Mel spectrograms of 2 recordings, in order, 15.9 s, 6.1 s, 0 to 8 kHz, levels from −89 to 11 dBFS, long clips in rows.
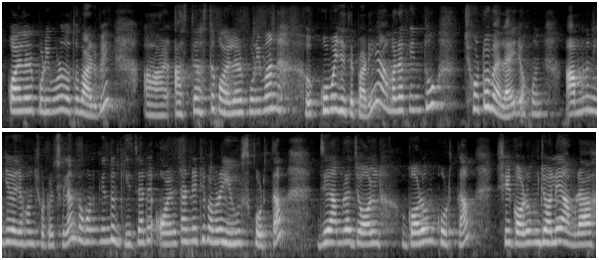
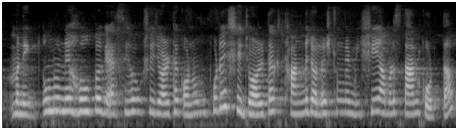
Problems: background sounds at intervals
